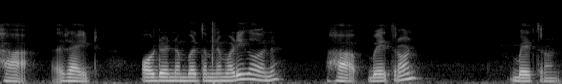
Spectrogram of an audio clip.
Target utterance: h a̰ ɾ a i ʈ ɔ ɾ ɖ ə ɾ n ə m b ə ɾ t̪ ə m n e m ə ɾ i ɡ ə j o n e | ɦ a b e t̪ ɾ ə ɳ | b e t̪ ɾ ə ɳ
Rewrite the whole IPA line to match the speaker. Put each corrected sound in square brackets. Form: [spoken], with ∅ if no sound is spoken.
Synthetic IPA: h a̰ ɾ a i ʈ ɔ ɾ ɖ ə ɾ n ə m b ə ɾ t̪ ə m n e m ə [ɭ] i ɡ ə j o n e | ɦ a b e t̪ ɾ ə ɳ | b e t̪ ɾ ə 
